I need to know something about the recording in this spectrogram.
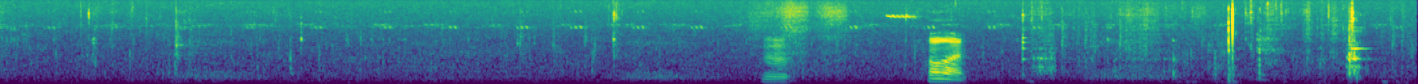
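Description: Faint, steady pulsing chirp of insects. Two short vocal murmurs, about six and seven seconds in, are the loudest sounds, and a few light clicks come near the end.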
